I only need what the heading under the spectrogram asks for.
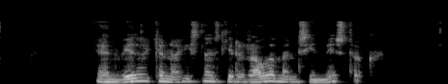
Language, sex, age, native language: Icelandic, male, 40-49, Icelandic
